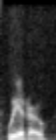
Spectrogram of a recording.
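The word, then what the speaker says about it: güiro: Well, I've brought down for Pauline what's called a guiro, or as it's pronounced, guiro, and it's this funny sort of shaped instrument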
